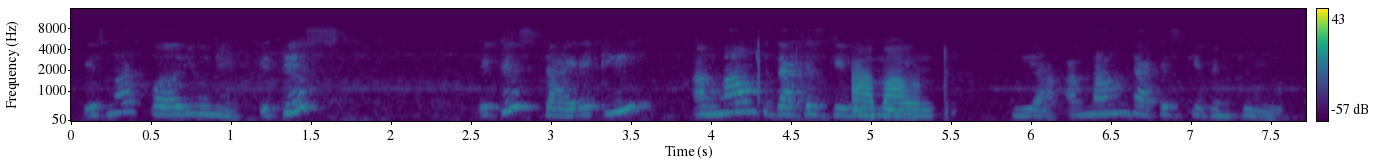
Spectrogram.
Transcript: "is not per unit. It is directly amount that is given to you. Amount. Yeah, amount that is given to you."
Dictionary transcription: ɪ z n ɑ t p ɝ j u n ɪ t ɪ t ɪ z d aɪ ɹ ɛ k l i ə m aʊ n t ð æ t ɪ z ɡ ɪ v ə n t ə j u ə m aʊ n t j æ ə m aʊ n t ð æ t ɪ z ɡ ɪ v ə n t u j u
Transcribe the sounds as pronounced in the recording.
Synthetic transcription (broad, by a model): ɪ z n ɑ t p ɝ j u n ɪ t ɪ t ɪ z d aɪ ɹ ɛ k l i ə m aʊ n t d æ t ɪ z ɡ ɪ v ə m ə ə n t j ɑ ə m aʊ n t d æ t ɪ z ɡ ɪ v ə n t u j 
